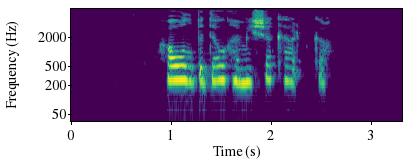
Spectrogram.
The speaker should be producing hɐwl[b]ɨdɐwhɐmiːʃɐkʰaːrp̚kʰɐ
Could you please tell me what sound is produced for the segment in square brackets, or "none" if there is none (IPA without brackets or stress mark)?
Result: b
